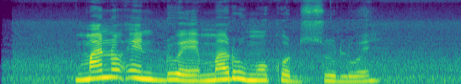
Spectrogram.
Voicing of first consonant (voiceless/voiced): voiced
